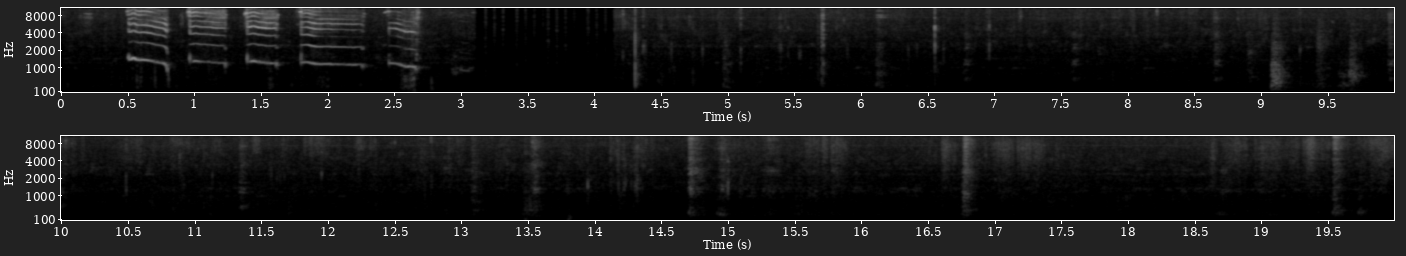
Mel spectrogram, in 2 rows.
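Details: Jack Russell Terrier puppies, 43 days old, at playtime. Rapid, high, squeaky whines and yelps fill the first three seconds, followed by faint scuffling and occasional soft yips in a quiet setting.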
